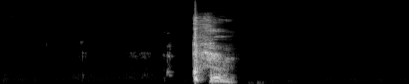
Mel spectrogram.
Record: {"cough_length": "4.1 s", "cough_amplitude": 32768, "cough_signal_mean_std_ratio": 0.23, "survey_phase": "beta (2021-08-13 to 2022-03-07)", "age": "45-64", "gender": "Male", "wearing_mask": "No", "symptom_none": true, "symptom_onset": "12 days", "smoker_status": "Never smoked", "respiratory_condition_asthma": false, "respiratory_condition_other": false, "recruitment_source": "REACT", "submission_delay": "2 days", "covid_test_result": "Negative", "covid_test_method": "RT-qPCR", "influenza_a_test_result": "Negative", "influenza_b_test_result": "Negative"}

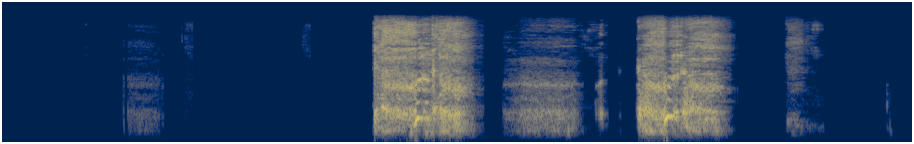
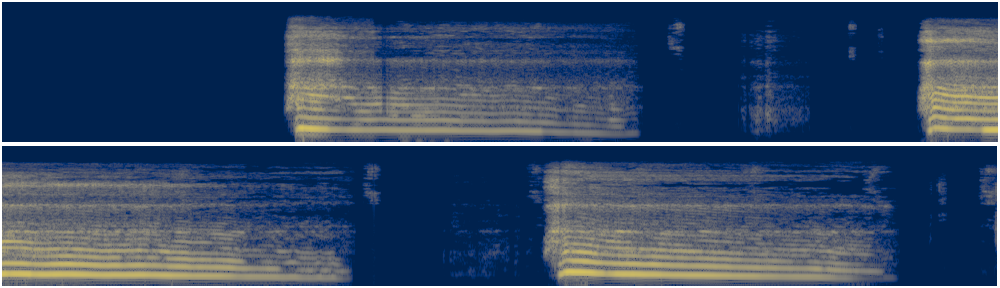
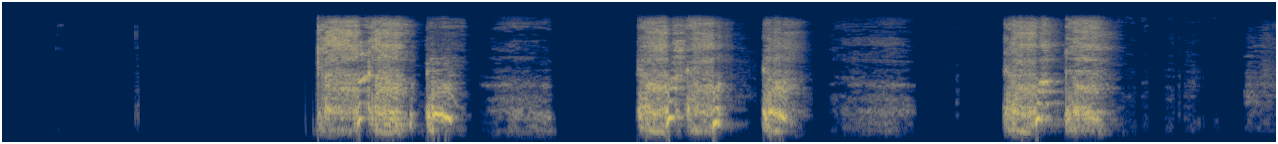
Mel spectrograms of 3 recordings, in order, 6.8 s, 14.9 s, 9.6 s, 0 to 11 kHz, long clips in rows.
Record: {"cough_length": "6.8 s", "cough_amplitude": 29102, "cough_signal_mean_std_ratio": 0.37, "exhalation_length": "14.9 s", "exhalation_amplitude": 32767, "exhalation_signal_mean_std_ratio": 0.5, "three_cough_length": "9.6 s", "three_cough_amplitude": 32767, "three_cough_signal_mean_std_ratio": 0.41, "survey_phase": "alpha (2021-03-01 to 2021-08-12)", "age": "45-64", "gender": "Female", "wearing_mask": "No", "symptom_cough_any": true, "symptom_fatigue": true, "symptom_change_to_sense_of_smell_or_taste": true, "symptom_loss_of_taste": true, "symptom_onset": "2 days", "smoker_status": "Never smoked", "respiratory_condition_asthma": false, "respiratory_condition_other": false, "recruitment_source": "Test and Trace", "submission_delay": "2 days", "covid_test_result": "Positive", "covid_test_method": "RT-qPCR", "covid_ct_value": 23.7, "covid_ct_gene": "ORF1ab gene", "covid_ct_mean": 25.1, "covid_viral_load": "5600 copies/ml", "covid_viral_load_category": "Minimal viral load (< 10K copies/ml)"}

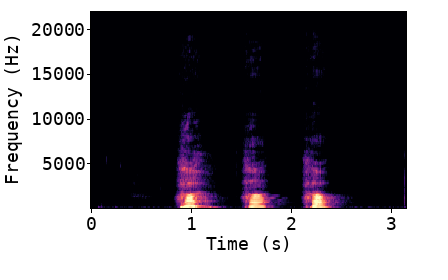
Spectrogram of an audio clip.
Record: {"exhalation_length": "3.2 s", "exhalation_amplitude": 8935, "exhalation_signal_mean_std_ratio": 0.35, "survey_phase": "beta (2021-08-13 to 2022-03-07)", "age": "65+", "gender": "Female", "wearing_mask": "No", "symptom_none": true, "smoker_status": "Ex-smoker", "respiratory_condition_asthma": false, "respiratory_condition_other": false, "recruitment_source": "REACT", "submission_delay": "2 days", "covid_test_result": "Negative", "covid_test_method": "RT-qPCR"}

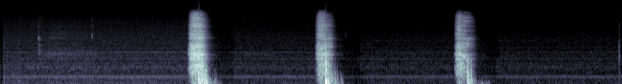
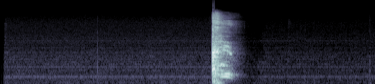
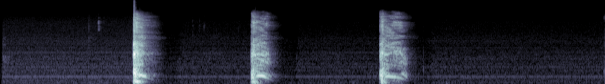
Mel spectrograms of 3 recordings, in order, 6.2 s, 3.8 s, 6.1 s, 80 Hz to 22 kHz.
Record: {"exhalation_length": "6.2 s", "exhalation_amplitude": 32768, "exhalation_signal_mean_std_ratio": 0.18, "cough_length": "3.8 s", "cough_amplitude": 32767, "cough_signal_mean_std_ratio": 0.16, "three_cough_length": "6.1 s", "three_cough_amplitude": 32768, "three_cough_signal_mean_std_ratio": 0.18, "survey_phase": "beta (2021-08-13 to 2022-03-07)", "age": "18-44", "gender": "Male", "wearing_mask": "No", "symptom_none": true, "smoker_status": "Never smoked", "respiratory_condition_asthma": true, "respiratory_condition_other": false, "recruitment_source": "Test and Trace", "submission_delay": "0 days", "covid_test_result": "Negative", "covid_test_method": "LFT"}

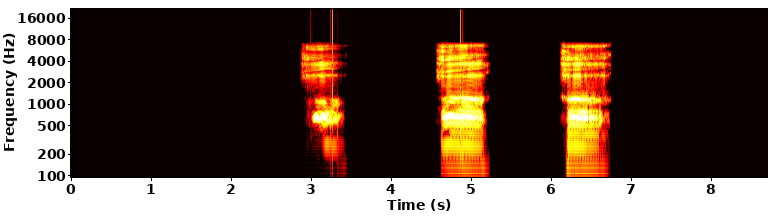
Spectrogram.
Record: {"exhalation_length": "8.7 s", "exhalation_amplitude": 7983, "exhalation_signal_mean_std_ratio": 0.31, "survey_phase": "beta (2021-08-13 to 2022-03-07)", "age": "65+", "gender": "Male", "wearing_mask": "No", "symptom_cough_any": true, "symptom_runny_or_blocked_nose": true, "symptom_sore_throat": true, "symptom_fatigue": true, "symptom_other": true, "smoker_status": "Never smoked", "respiratory_condition_asthma": false, "respiratory_condition_other": false, "recruitment_source": "Test and Trace", "submission_delay": "2 days", "covid_test_result": "Positive", "covid_test_method": "RT-qPCR", "covid_ct_value": 18.3, "covid_ct_gene": "ORF1ab gene", "covid_ct_mean": 18.7, "covid_viral_load": "730000 copies/ml", "covid_viral_load_category": "Low viral load (10K-1M copies/ml)"}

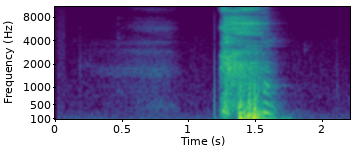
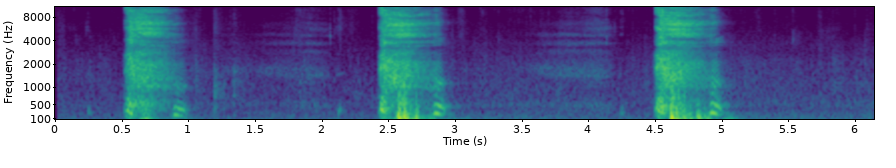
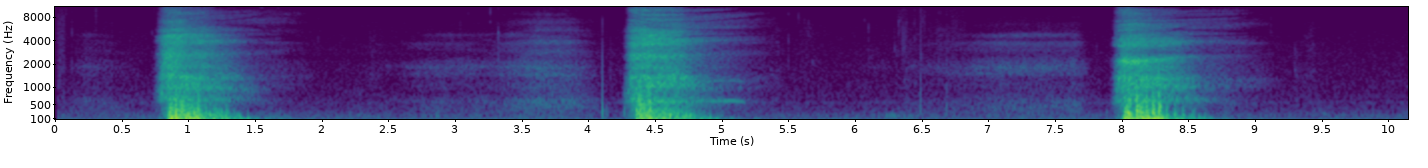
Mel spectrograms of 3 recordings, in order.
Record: {"cough_length": "2.2 s", "cough_amplitude": 16459, "cough_signal_mean_std_ratio": 0.3, "three_cough_length": "6.1 s", "three_cough_amplitude": 14339, "three_cough_signal_mean_std_ratio": 0.35, "exhalation_length": "10.2 s", "exhalation_amplitude": 11123, "exhalation_signal_mean_std_ratio": 0.28, "survey_phase": "beta (2021-08-13 to 2022-03-07)", "age": "18-44", "gender": "Female", "wearing_mask": "No", "symptom_cough_any": true, "smoker_status": "Ex-smoker", "respiratory_condition_asthma": true, "respiratory_condition_other": false, "recruitment_source": "REACT", "submission_delay": "1 day", "covid_test_result": "Negative", "covid_test_method": "RT-qPCR"}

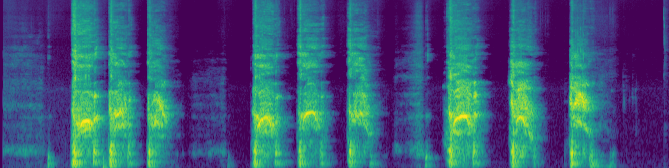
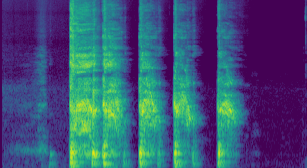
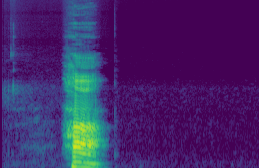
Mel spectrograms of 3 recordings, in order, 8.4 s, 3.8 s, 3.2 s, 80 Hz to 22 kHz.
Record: {"three_cough_length": "8.4 s", "three_cough_amplitude": 32768, "three_cough_signal_mean_std_ratio": 0.46, "cough_length": "3.8 s", "cough_amplitude": 32768, "cough_signal_mean_std_ratio": 0.47, "exhalation_length": "3.2 s", "exhalation_amplitude": 32766, "exhalation_signal_mean_std_ratio": 0.25, "survey_phase": "beta (2021-08-13 to 2022-03-07)", "age": "45-64", "gender": "Female", "wearing_mask": "No", "symptom_cough_any": true, "symptom_new_continuous_cough": true, "symptom_runny_or_blocked_nose": true, "symptom_shortness_of_breath": true, "smoker_status": "Never smoked", "respiratory_condition_asthma": true, "respiratory_condition_other": false, "recruitment_source": "Test and Trace", "submission_delay": "1 day", "covid_test_result": "Negative", "covid_test_method": "RT-qPCR"}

